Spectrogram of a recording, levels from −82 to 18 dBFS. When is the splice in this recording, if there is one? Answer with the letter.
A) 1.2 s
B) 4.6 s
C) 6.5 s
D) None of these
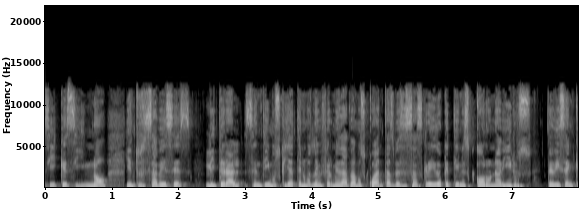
A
